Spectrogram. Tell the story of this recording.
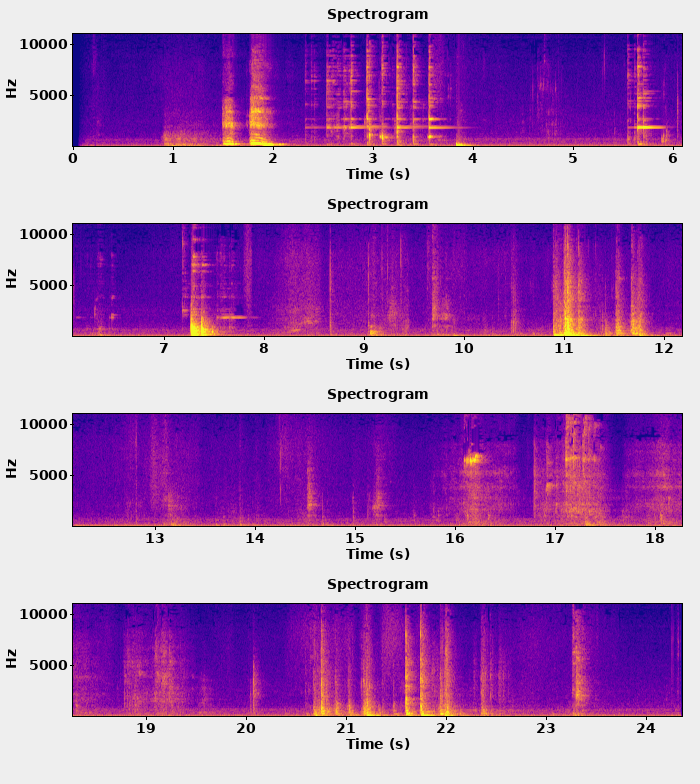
I cleared my throat, mixed the water in my ceramic cup with a straw, took a sip, and put the cup aside on my desk. Then i got up from my chair, took one step, closed the window, opened the blinds, opened the window, and sat down again.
